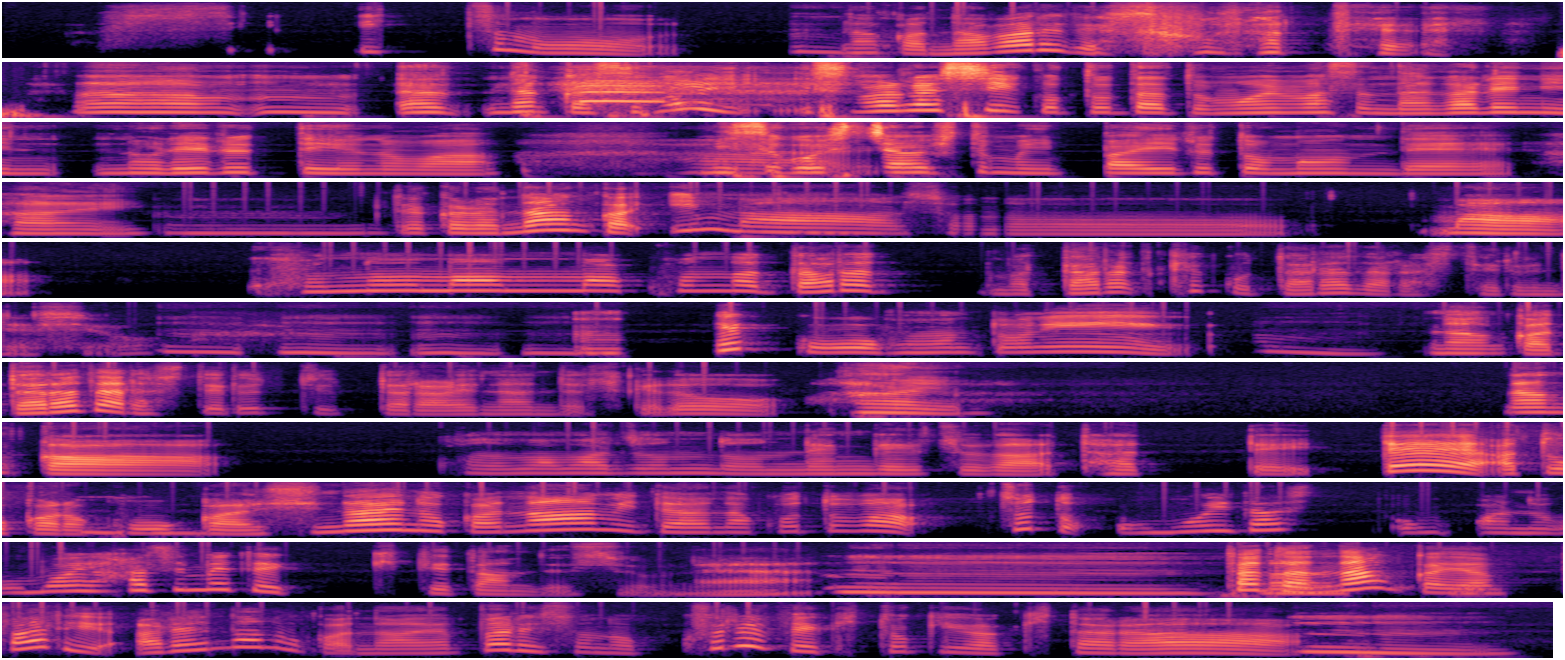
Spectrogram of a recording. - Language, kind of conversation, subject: Japanese, advice, 自由時間が多すぎて、目的や充実感を見いだせないのですが、どうすればいいですか？
- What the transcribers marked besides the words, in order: distorted speech; laughing while speaking: "流れでそうなって"; laugh; other background noise; static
